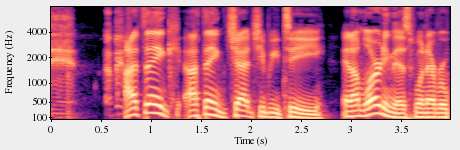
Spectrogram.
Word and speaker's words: ChatGPT: Say it right. ChatGPT. There you go. ChatGPT.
